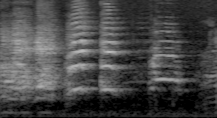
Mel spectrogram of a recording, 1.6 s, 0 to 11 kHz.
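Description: Geese on a 40-acre farm honking in fall, five or six loud nasal calls in quick succession, fairly close and alone.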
